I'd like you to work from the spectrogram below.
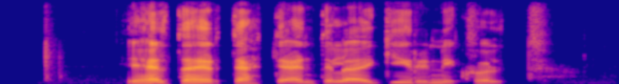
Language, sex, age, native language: Icelandic, male, 40-49, Icelandic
